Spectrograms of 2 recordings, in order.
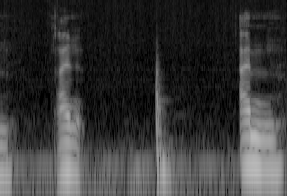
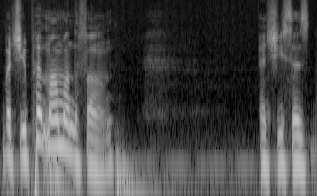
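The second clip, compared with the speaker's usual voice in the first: choked up, higher-pitched with long pauses; tearful; 5 semitones higher than usual. Real, not acted. Son recalling his mother's words on the phone, tearful. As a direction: fight back tears through halting phrases. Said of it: "until I cried".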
